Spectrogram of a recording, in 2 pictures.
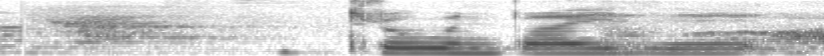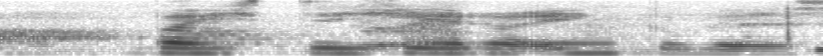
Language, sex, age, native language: Icelandic, female, 9, Icelandic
